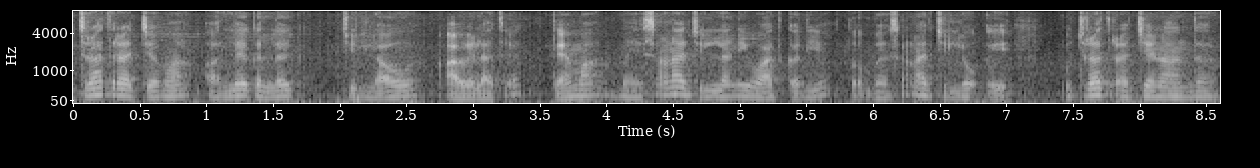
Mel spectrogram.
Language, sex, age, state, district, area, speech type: Gujarati, male, 18-30, Gujarat, Mehsana, urban, spontaneous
